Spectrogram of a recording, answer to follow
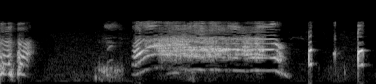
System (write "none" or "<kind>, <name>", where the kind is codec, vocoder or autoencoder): none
